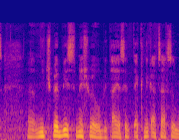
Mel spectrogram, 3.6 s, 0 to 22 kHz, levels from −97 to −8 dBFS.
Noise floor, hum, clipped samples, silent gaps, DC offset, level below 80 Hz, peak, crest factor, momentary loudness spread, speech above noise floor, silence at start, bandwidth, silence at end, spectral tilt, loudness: -51 dBFS; none; under 0.1%; none; under 0.1%; -54 dBFS; -12 dBFS; 18 dB; 13 LU; 21 dB; 0 s; 11.5 kHz; 0 s; -6.5 dB/octave; -31 LUFS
